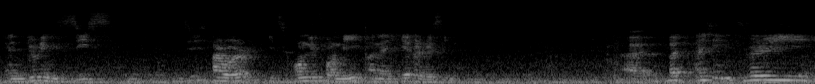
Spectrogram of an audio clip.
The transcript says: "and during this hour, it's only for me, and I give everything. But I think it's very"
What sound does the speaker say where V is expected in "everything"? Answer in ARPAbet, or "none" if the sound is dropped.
none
